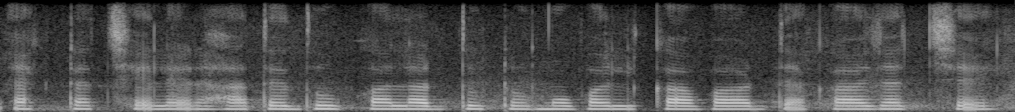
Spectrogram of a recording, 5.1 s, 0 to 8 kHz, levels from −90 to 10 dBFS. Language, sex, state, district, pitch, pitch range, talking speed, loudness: Bengali, female, West Bengal, Cooch Behar, 230 Hz, 225-235 Hz, 120 wpm, -16 LUFS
